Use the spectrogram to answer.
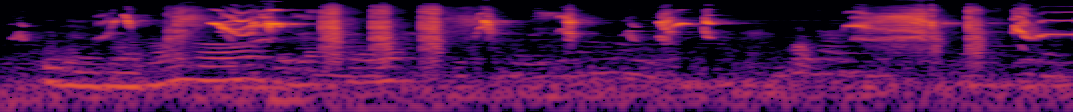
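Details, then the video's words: A Javan pied starling in full song pours out harsh squawks, rasping chatter and sharp high whistles in quick bursts, calls meant to provoke other starlings, with a faint low voice underneath. "PANCINGAN PALING AMPUH JALAK BISU"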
